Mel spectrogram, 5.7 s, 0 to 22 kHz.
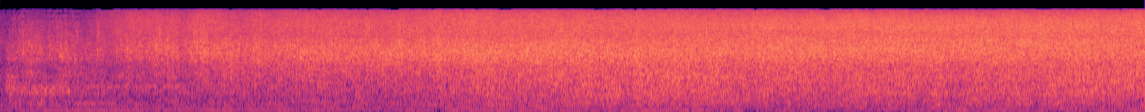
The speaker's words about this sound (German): Jean schüttet über 10.000 Liter Wasser in die Schaufel.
